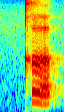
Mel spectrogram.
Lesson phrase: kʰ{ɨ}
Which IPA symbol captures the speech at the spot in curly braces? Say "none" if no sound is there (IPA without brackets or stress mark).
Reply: ə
